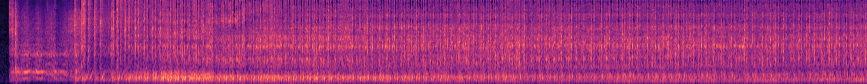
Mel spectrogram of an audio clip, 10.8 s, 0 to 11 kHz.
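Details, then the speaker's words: 1971 Jeep CJ-6 with stock Buick 225 engine, hot-wired and run with no exhaust manifolds fitted: catches after a short crank, then a loud, raw, raspy bark at a steady fast idle from the open exhaust ports. "But I did hot wire it, got no exhaust manifolds on it."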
